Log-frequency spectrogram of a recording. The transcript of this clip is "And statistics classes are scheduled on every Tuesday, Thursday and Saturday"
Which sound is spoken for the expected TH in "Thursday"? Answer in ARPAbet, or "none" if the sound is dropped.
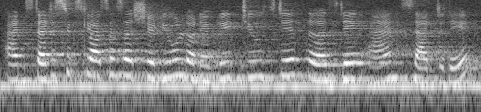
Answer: T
